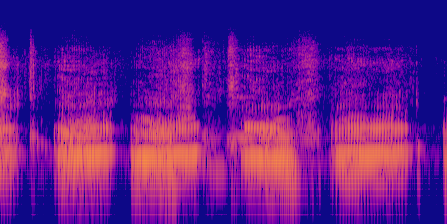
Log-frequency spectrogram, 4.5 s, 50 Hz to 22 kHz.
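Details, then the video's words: Steller sea lions roaring at a haulout on 29 October 2017, captured by a live cam: four strong, rough roars of about half a second to a second each, coming roughly once a second. "Steller Sea Lions"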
